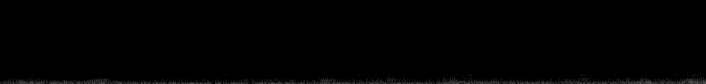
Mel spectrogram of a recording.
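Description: Hummingbirds giving faint, high, dry chip notes: single ticks about every two-thirds of a second, then a quick run of sharp chittering clicks over the last three seconds as a second hummingbird comes to the feeder.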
